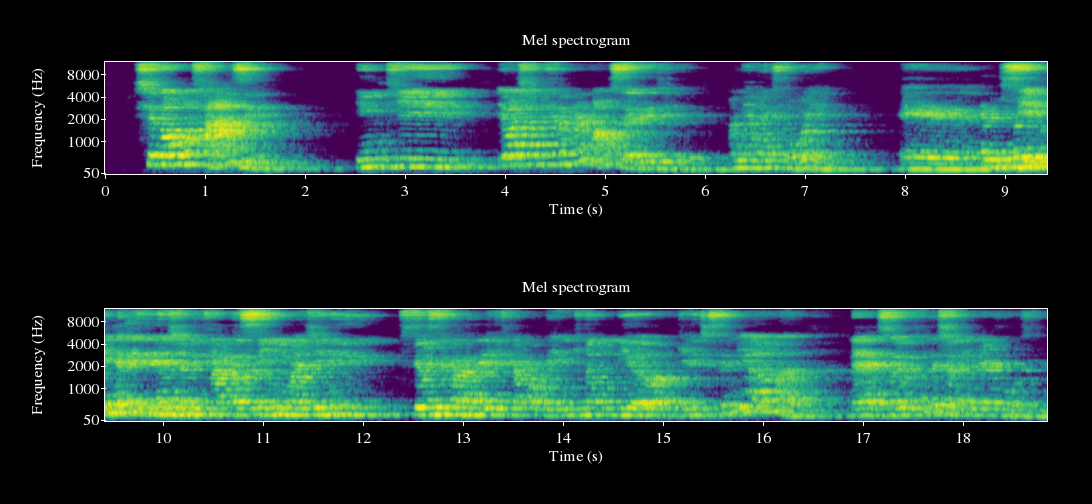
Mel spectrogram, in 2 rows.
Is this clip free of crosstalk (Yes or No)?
No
